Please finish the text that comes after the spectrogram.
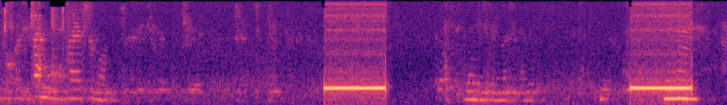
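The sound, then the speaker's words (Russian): Two loud, steady telephone keypad tones, each lasting about a second, dialing an employee's extension in tone mode on a call to the company Otterbock, sound between stretches of a recorded voice speaking over a phone line. “Пожалуйста, наберите добавочный номер сотрудника в тональном режиме или дождитесь ответа секретаря.”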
